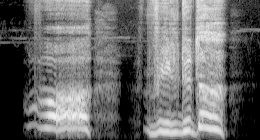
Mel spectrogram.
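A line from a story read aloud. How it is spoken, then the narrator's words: Uncertain voice. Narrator (Norwegian): spurte Fobutrond med usikker stemme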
